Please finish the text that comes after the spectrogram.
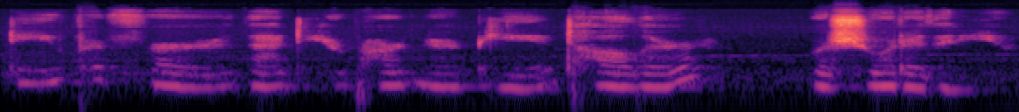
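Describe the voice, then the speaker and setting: A woman playing a polite, discreet cyberpunk matchmaker in an ASMR roleplay, speaking gently and professionally in a breathy whisper. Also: medium pitch, steady tone, slow pace, slight background noise, lightly acted. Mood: calm, businesslike. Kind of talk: soft-spoken ASMR roleplay.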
